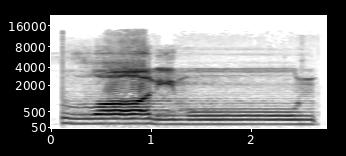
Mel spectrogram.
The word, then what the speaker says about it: الظالمون: الظالمون So, الظالمون, not to mix it with a nasal gunna. Don't say الظالمون. Thus, avoid nasalization when pronouncing the wow and make sure you pronounce it without gunna.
